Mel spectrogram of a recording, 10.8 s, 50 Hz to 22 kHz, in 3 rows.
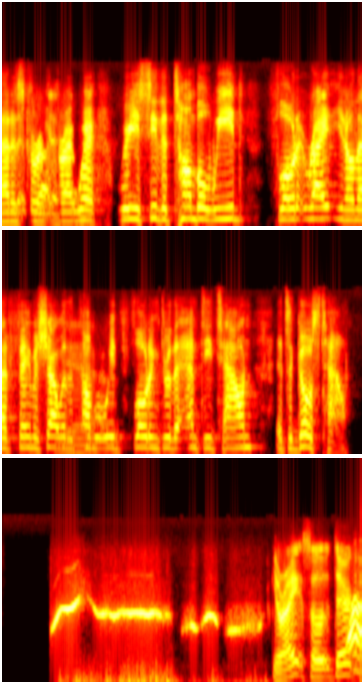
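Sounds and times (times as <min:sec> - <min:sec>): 
speech: 0:00.0 - 0:07.1, 0:09.9 - 0:10.7
person whistling a lonesome western-style melody: 0:07.7 - 0:09.9.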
